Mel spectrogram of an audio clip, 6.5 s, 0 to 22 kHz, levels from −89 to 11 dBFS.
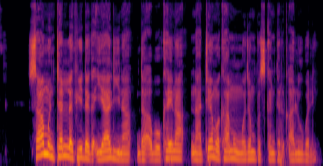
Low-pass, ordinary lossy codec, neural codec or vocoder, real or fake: none; none; none; real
